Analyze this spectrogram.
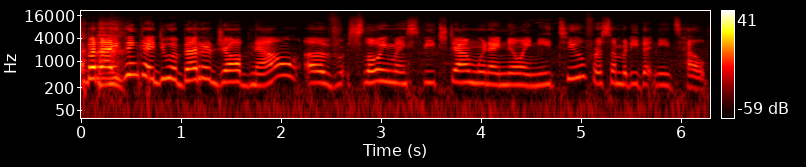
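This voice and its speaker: Against noticeable background noise, a woman with an American accent speaks at a high pitch with lively intonation and hardly any pauses. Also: moderate pace, big swings in loudness. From US Midwest, Minnesota (St Paul). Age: 30s. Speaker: expat interviewee. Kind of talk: interview.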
